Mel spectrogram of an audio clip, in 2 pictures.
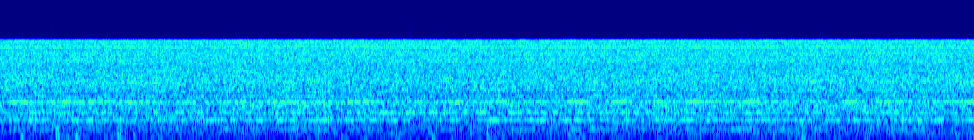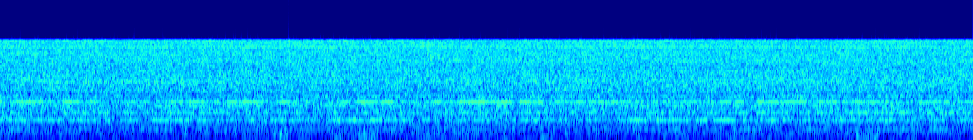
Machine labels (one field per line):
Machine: fan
